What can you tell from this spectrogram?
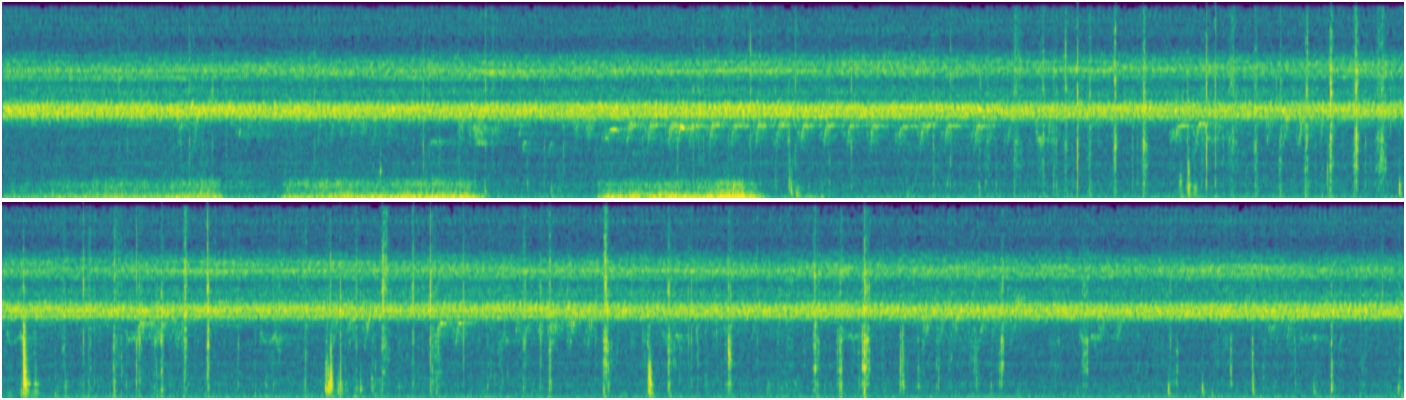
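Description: Steady chorus of insects in the forest, a continuous high-pitched two-note drone. Three short bursts of low rustling noise come in the first several seconds, then scattered sharp clicks.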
